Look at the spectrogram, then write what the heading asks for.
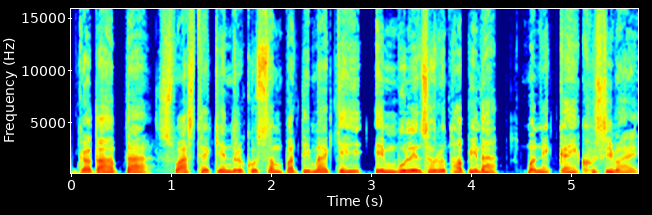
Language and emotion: Nepali, happy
